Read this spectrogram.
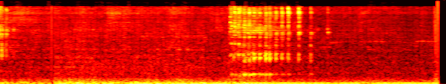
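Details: On a snow-day school delay: a long, deep, rumbling belch lasting about three seconds, a loud burp.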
